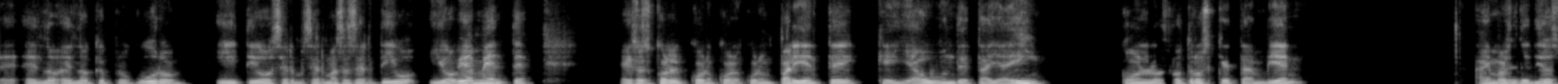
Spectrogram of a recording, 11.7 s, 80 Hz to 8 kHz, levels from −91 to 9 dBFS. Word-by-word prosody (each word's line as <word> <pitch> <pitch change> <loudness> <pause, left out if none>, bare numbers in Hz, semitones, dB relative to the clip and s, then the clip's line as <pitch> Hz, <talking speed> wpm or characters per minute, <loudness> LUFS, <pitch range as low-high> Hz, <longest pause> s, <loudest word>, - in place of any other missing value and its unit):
e - - -13
es 130 -1 -3
lo 140 +1 -2
es 135 - 0
lo 145 -2 -3
que 140 - -4
procuro, 150 +5 0 0.2
y 135 -2 0
te - - -5
digo, 130 0 +2
ser 130 -1 -1
ser 130 +1 -3
más 135 0 -1
asertivo, 135 +6 -1
y 130 +1 0
obviamente, 195 +1 +3 0.6
eso 125 +4 0
es 155 - -2
con 155 -4 +3
con 125 -3 -1
con 120 -2 -3
un 115 - -4
pariente 140 +3 +3
que 105 -3 -4
ya 105 - -2
hubo 130 -1 +3
un 130 0 +2
detalle 120 -1 -2
ahí, 175 +2 +4 0.5
con 130 0 0
los 120 -3 -2
otros 175 +7 +1
que 145 - -1
también 130 +7 0 1.2
hay 140 +3 -2
más 170 +2 +1
entendidos 160 +2 +1
135 Hz, 190 wpm, -23 LUFS, 125-155 Hz, 1.2 s, ahí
